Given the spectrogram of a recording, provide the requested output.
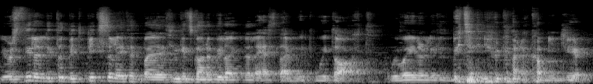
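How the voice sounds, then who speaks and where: Over noticeable background noise and audible room echo, a man at medium pitch talks at a very fast pace with lively intonation. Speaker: interviewer, comics artist. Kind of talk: casual interview. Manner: soft-spoken.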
